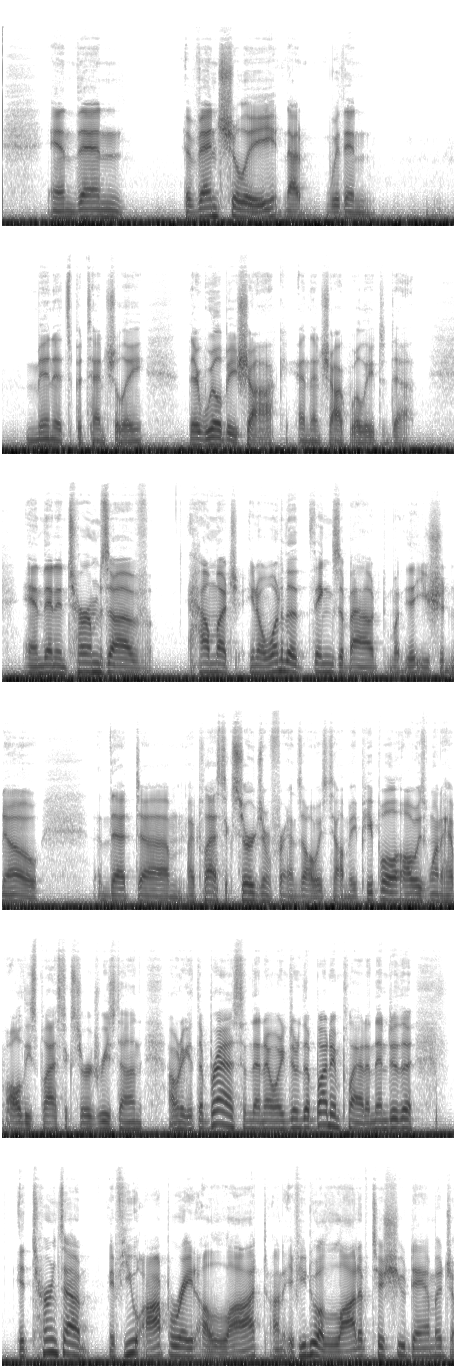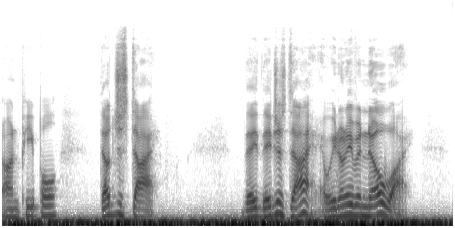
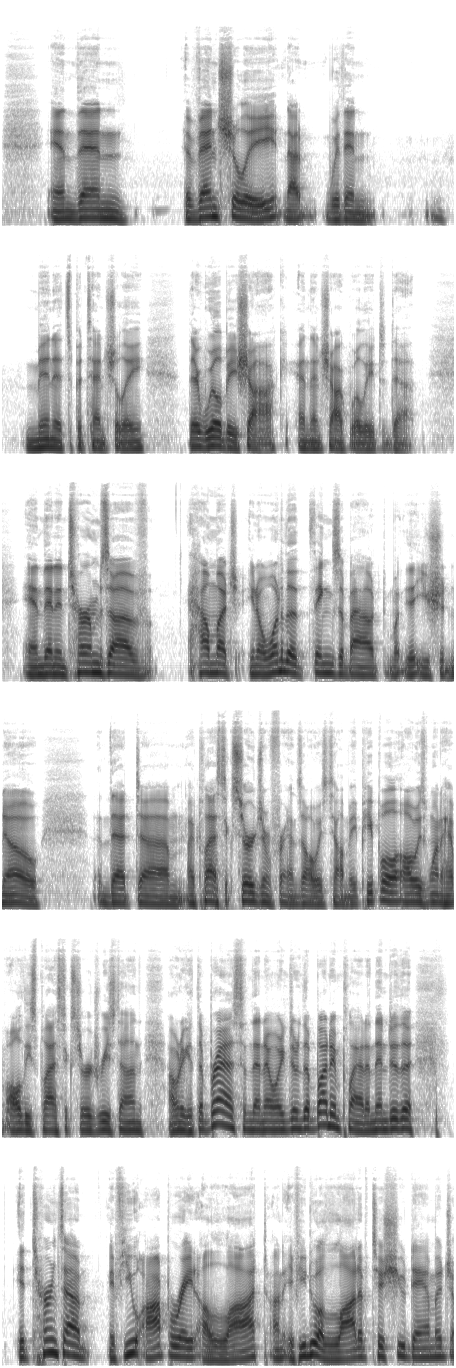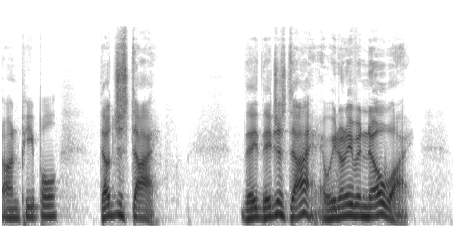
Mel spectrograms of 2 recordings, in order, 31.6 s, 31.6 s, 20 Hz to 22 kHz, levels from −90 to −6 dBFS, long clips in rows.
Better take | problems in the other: second | low rumble; noticeable; throughout; 15 dB below the speech

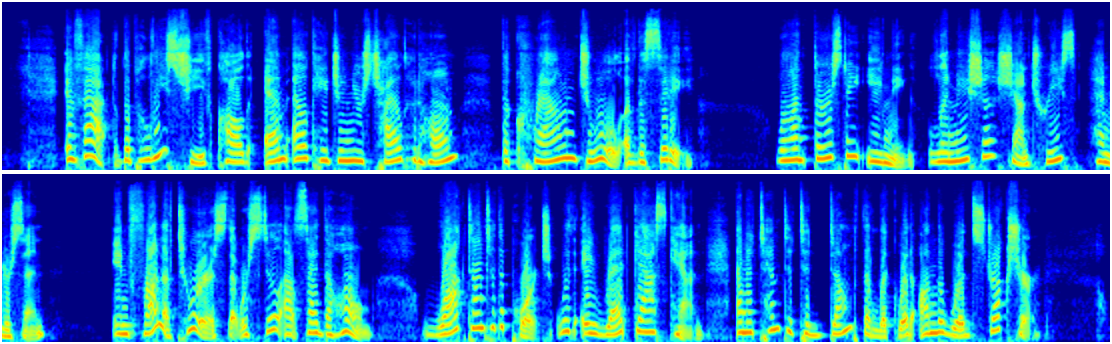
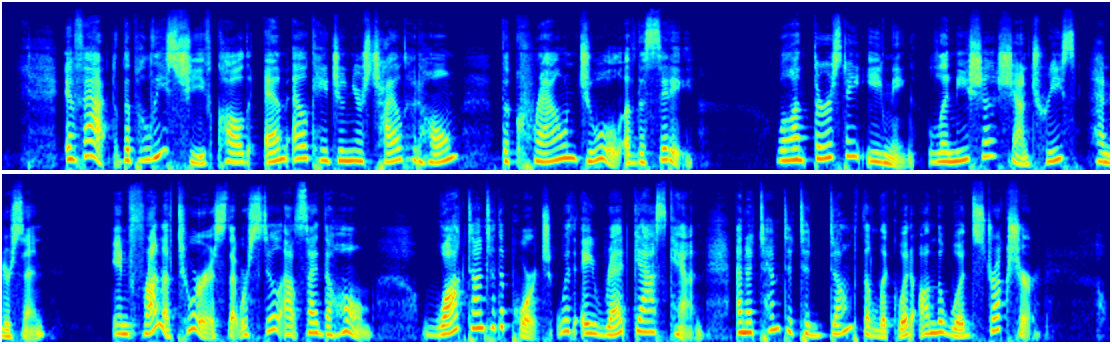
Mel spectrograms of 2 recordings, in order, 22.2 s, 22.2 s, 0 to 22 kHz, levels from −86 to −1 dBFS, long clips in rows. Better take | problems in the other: second | distortion; slight; 8% of the sound clipped

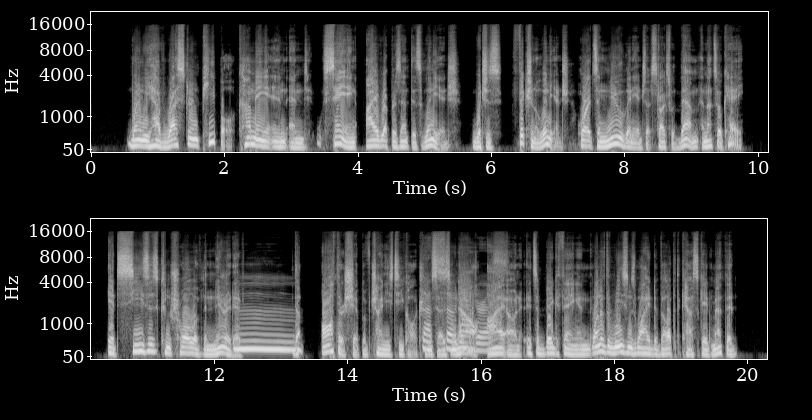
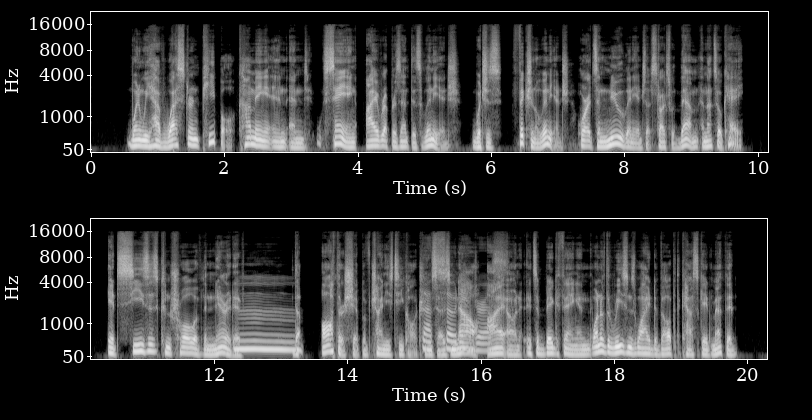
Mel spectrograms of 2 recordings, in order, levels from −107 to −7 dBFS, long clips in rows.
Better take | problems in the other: second | distortion; slight; 10 dB below the speech

